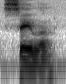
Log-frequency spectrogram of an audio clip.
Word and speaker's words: Selah: back in September 2018 track number three is called Selah although Kanye pronounced it say 'la Cayenne was seen working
